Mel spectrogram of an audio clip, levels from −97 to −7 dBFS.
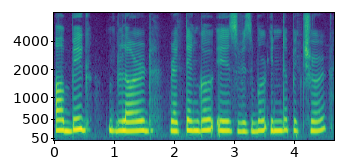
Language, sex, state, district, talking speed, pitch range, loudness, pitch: English, female, Assam, Kamrup Metropolitan, 115 wpm, 220-235 Hz, -14 LUFS, 225 Hz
